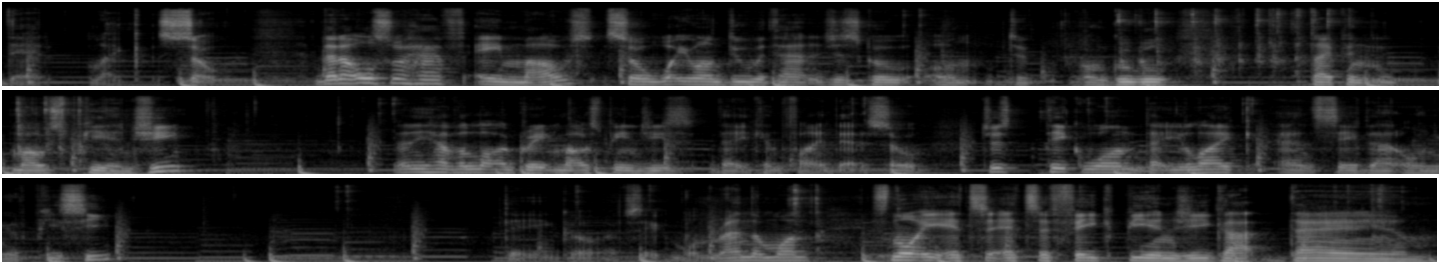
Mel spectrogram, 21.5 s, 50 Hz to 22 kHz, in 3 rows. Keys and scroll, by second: 5.4-7.1 typing, 7.5 Return, 18.3 Return.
